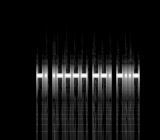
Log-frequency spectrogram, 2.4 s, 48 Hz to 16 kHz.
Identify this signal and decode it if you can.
Morse code, heard as a keyed tone, about 39 wpm, 700 Hz. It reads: N1GX
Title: USA Call Signs - 4 Characters - 3x Character Spacing - 40wpm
